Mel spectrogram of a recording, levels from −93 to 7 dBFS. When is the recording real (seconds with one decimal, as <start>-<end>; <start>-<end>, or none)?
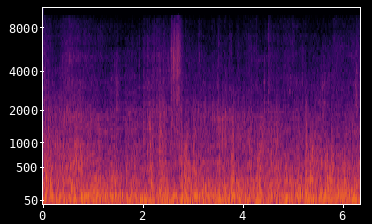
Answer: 0.0-0.5; 2.3-4.3; 5.1-6.4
